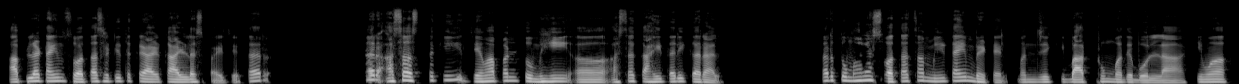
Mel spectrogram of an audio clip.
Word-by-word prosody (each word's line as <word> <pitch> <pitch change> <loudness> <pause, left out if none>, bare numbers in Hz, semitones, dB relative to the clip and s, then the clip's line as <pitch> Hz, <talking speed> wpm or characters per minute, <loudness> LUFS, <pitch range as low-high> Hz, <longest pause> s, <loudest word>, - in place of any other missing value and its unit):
आपला 145 +6 +3
टाईम 155 +1 +3
स्वतःसाठी 145 +1 +1
तर 155 - -5
का 125 -4 +4
काढलंच 120 0 +3
पाहिजे. 85 +4 -7
तर 165 +3 0 1.0
तर 105 - +4
असं 155 +6 +4
असतं 180 +1 -1
की 205 +2 -2
जेव्हा 140 +2 +4
पण 175 0 0
तुम्ही 140 0 +2
अ, 110 - -3 0.4
असं 145 +6 -2
काहीतरी 130 +2 0
कराल 110 - +1 1.0
तर 175 +1 +1
तुम्हाला 180 +2 +3
स्वतःचा 155 +3 0
मी 145 -3 -1
टाईम 170 -1 +2
भेटेल. 105 -6 -2
म्हणजे 110 +1 -3
की 115 0 -13
बाथरूममध्ये 110 0 0
बोलला 95 -1 -1 0.2
किंवा 120 0 +2
130 Hz, 145 wpm, -24 LUFS, 115-155 Hz, 1.0 s, का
